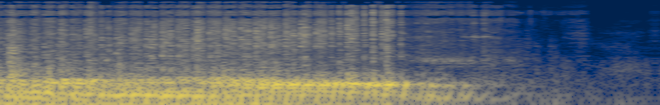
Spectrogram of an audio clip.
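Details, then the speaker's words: Geo Tracker being revived after a restart with borrowed injector parts, run without the exhaust fitted and the timing not yet set: loud, raw open-pipe barking with an uneven beat, then it dies away. "probably should put the exhaust on it but uh but hey it's running so good news"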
